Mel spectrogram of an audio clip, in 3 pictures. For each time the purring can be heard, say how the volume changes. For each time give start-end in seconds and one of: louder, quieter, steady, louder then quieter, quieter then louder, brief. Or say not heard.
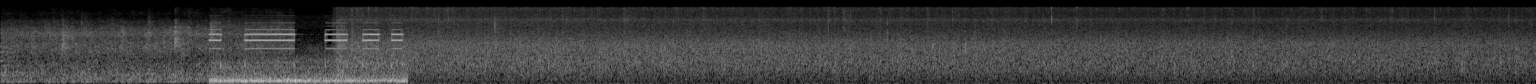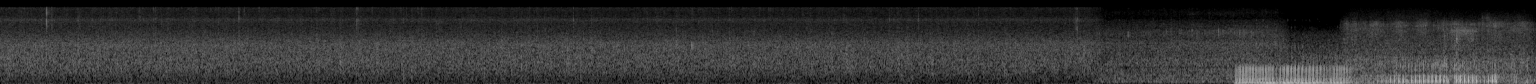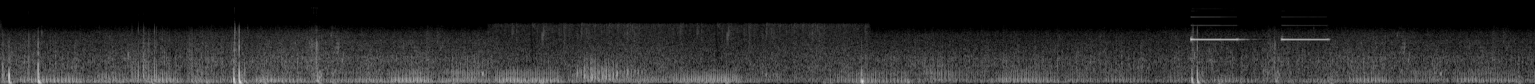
27.7-46.0 quieter.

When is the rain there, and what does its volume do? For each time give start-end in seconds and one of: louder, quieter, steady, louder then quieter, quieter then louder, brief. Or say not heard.
0.0-46.0 quieter.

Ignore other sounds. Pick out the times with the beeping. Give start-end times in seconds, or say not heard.
2.0-4.1, 42.6-44.0.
